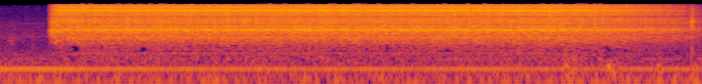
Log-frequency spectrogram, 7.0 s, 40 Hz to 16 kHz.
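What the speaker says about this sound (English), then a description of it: "Here we are with the motor again." A LEGO EV3 robot motor starts abruptly after a short silence and then whirs with a bright, buzzing, ratchet-like drone, steady and close, easing off slightly at the end.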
